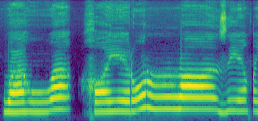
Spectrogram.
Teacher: qi kita baca panjang 2, 4 atau 6 harokat karena di depannya terdapat huruf ya sukun atau ya mati sebelum huruf pemberhentian, yaitu huruf nun.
